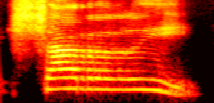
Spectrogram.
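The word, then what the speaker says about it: شرعي: bukan ori bukan ya Nah ini contoh syar'i nah ini hati-hati ya ada yang menanyakan kan ini sebelum huruf ro itu kan fathah kok bacanya RO nya tipis Nah karena gini karena dia tasdidnya kepada huruf ro yang kasroh maka dia bahkan pas sedang masuk tasydidnya itu sudah langsung tipis jadi syar'i syar'i gitu ya soalnya adalah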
